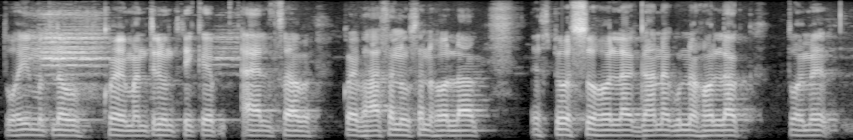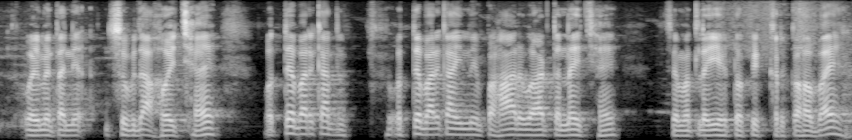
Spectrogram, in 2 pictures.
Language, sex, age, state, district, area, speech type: Maithili, male, 18-30, Bihar, Samastipur, rural, spontaneous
